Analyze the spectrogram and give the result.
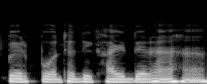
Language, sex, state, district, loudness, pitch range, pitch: Hindi, male, Bihar, Patna, -12 LUFS, 125-135 Hz, 130 Hz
